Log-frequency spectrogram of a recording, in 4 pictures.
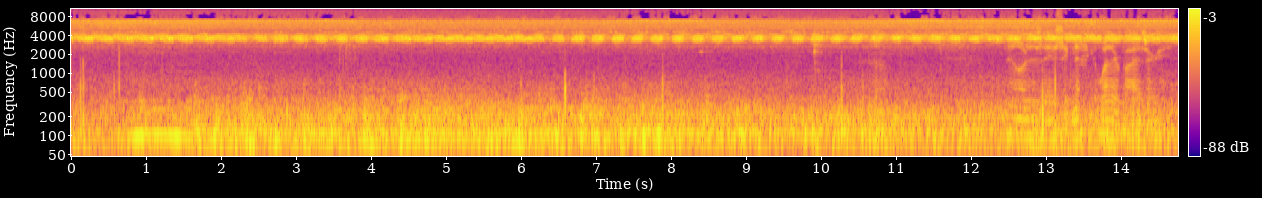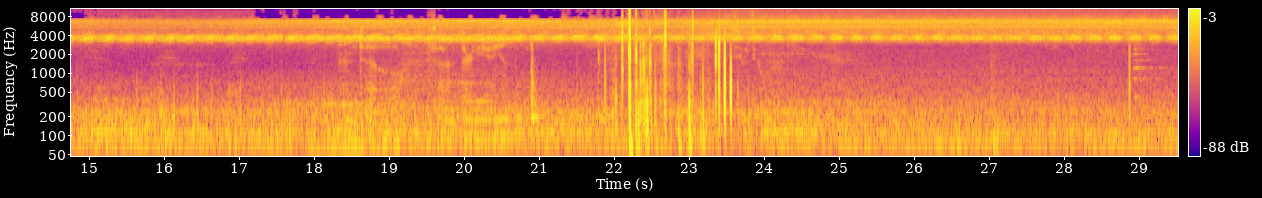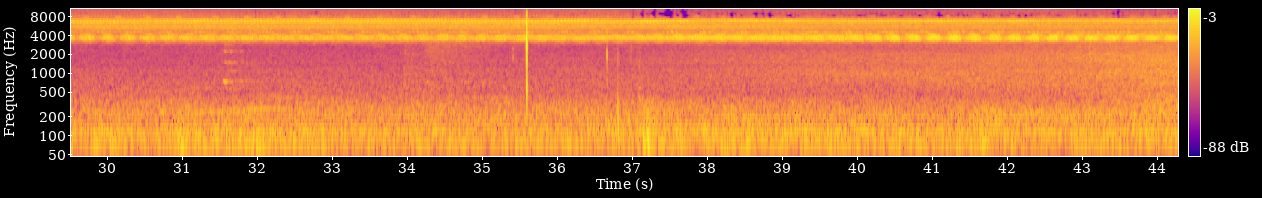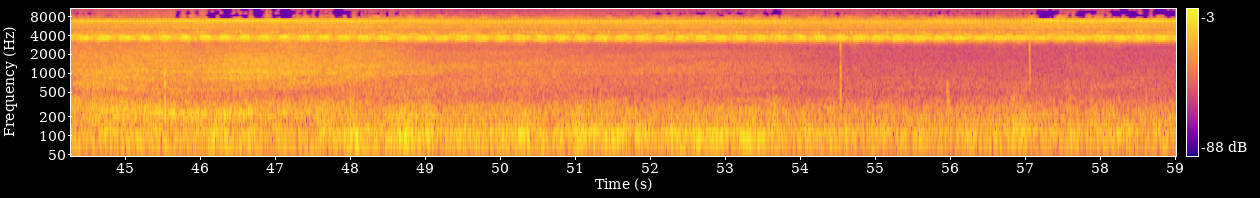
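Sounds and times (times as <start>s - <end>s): crickets chirping: 0.0s - 59.0s
low rumble: 12.5s - 21.1s.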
